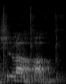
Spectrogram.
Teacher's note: 이 니은이라고 하는 애가 이렇게 리을을 만나면은 거의 다 뭐가 되냐? 다 얘가 니은이 리을로 바뀐다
